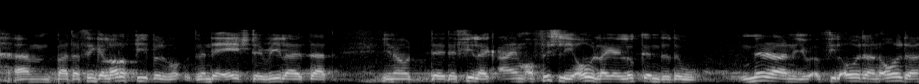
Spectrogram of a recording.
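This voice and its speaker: With noticeable background noise behind him, a man with a German accent speaks fairly quickly at a fairly high pitch, his intonation fairly even. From Germany, Bavaria. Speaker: novelist. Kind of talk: panel discussion. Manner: halting, many fillers and repeats.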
